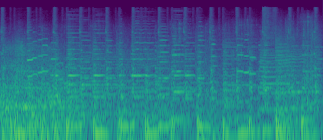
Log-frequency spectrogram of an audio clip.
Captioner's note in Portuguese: passos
